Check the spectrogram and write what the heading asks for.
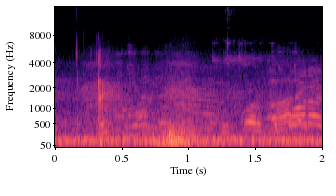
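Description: Men's voices talking, with a short sharp knock about a third of a second in.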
